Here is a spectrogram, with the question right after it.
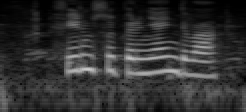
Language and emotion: Russian, neutral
